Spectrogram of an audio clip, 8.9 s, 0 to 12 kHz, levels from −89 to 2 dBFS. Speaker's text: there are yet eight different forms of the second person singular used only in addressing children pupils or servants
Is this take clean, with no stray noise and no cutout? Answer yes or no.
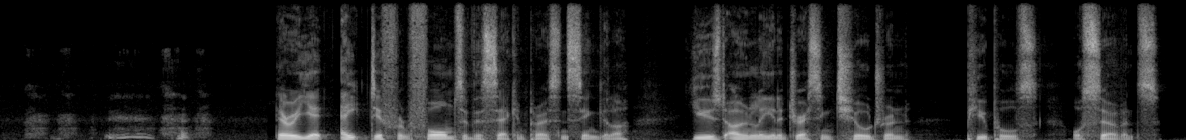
no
